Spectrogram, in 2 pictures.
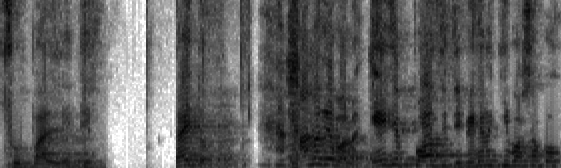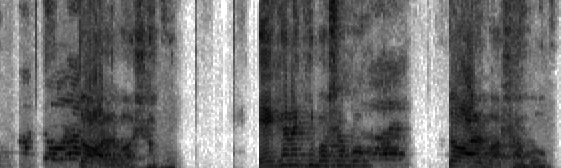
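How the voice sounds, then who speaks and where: A man's voice: sits high, fairly bright tone, reverberant, a little hiss or hum. A male English teacher, teaching grammar in a classroom style, stretching key words and quizzing pupils. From Bengal. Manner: drawn-out, sing-song stretching of key words, asks pupils questions. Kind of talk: classroom lesson explaining grammar.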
